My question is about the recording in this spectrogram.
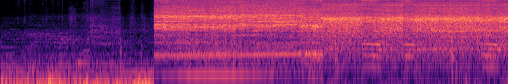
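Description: Electric angle grinder starting about two seconds in and grinding the end of a square steel tube with a sanding disc: a loud, steady grinding that throws sparks.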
